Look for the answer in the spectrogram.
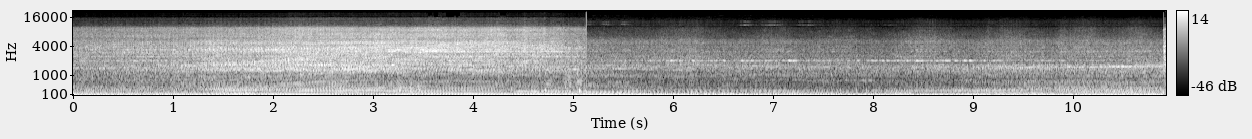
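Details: Ducati Scrambler 1100 (09/2018, made in Thailand) V-twin at idle: steady mechanical knocking under the idle beat that quickens with revs; owner suspects piston slap, unconfirmed.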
